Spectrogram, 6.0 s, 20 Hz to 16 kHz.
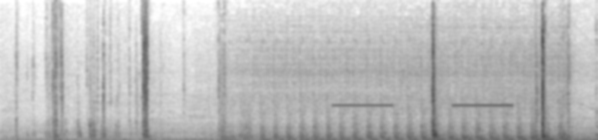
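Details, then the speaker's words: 2010 Toyota Corolla 1.8L, codes B2797 and B2799: quiet steady starter cranking with regular pulses, never fires; immobilizer rejects the old key while a new key starts it. "Now the engine doesn't start."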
